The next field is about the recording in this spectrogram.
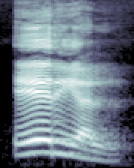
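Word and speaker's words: aerial: फिर देखिए एरियल, एरियल यहाँ पर भी क्योंकि र है तो है ना, आपको बताया था एयर, एयर ऐसे होगा। देखिए एरियल, तो एयर टाइप उच्चारण हो रहा है, एरियल यानी होता है हवाई।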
